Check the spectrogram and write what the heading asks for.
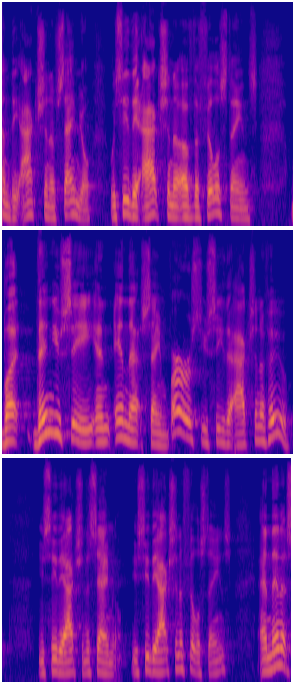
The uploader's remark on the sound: Sermon preached at Mid County Baptist Church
